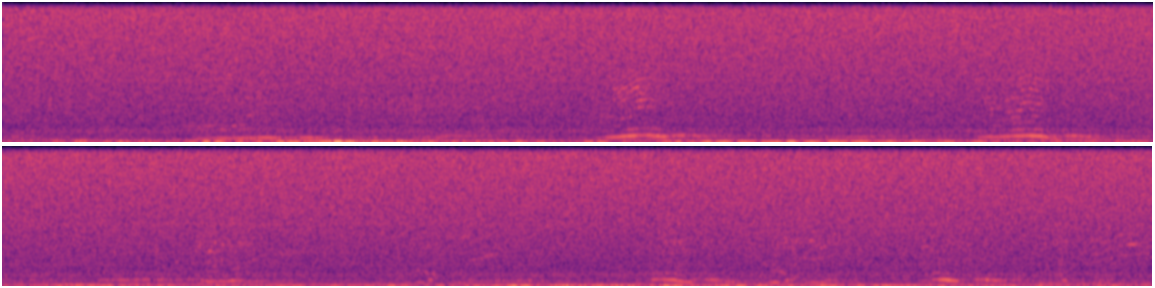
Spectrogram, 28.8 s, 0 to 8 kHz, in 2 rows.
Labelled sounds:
7.9	8.2	humpback whale, 2.3 to 2.5 kHz
20.2	20.6	humpback whale, 1.5 to 1.9 kHz
24.4	24.6	humpback whale, 1.5 to 1.7 kHz

